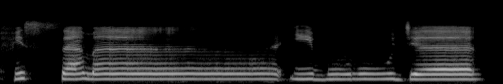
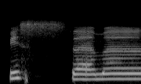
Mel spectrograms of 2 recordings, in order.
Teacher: Fis samai. Ketika diwasal hamzahnya tidak dinabarkan, tapi ketika diwaqaf hamzahnya disukunkan dengan cara dinabar. Jadi kalau diwasal fis samai buruja, tapi kalau dia diwaqafkan fis sama, ya, ada nabar di hamzah sukun ketika sebelumnya adalah mad.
